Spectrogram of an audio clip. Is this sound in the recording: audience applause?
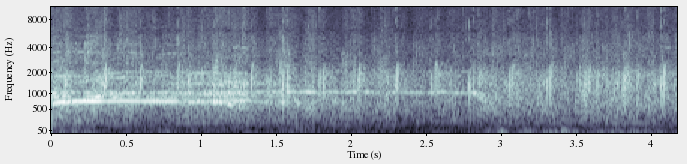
yes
